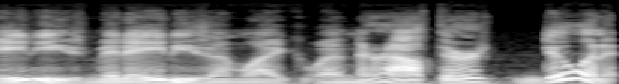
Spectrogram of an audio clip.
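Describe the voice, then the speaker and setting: A man talks at a moderate pace and fairly low pitch. It is an unremarkable speaking voice. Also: very clean recording, silent background. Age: 60s. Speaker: solo gigging musician and vlogger. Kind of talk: casual vlog talk. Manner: rambling with many fillers and false starts.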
